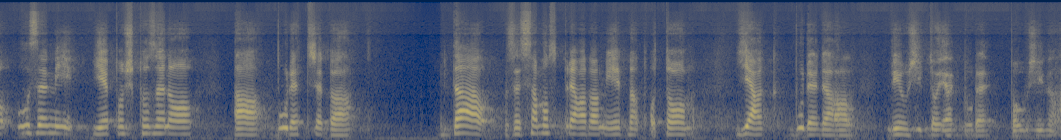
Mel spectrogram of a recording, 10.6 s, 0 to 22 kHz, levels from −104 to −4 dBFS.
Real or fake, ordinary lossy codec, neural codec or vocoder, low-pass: fake; Opus, 24 kbps; autoencoder, 48 kHz, 32 numbers a frame, DAC-VAE, trained on Japanese speech; 19.8 kHz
